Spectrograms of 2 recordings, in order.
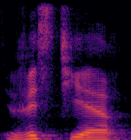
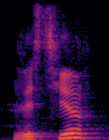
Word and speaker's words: vestiaire: خاصة في هذه الحالة، مثلا كلمة vestiaire، vestiaire هنا تي بعدها إي وإي بعدها إن فوية ولكنها نطقت تي، تي.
